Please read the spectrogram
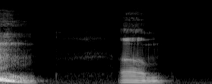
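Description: A person coughs, which they attribute to a vaccine shot: a short, harsh burst, a brief pause, then a second, more voiced and strained cough, with no talking.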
